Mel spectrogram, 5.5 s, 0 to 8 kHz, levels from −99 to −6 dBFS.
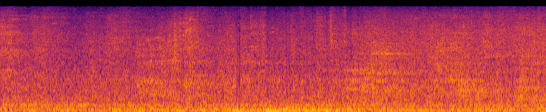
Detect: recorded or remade recorded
